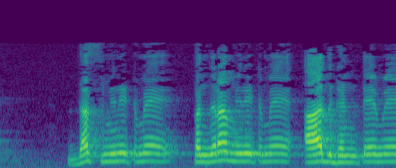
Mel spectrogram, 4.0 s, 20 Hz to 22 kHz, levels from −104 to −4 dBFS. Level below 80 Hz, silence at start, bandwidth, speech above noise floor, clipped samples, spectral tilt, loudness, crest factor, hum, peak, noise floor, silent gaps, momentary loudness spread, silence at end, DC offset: -70 dBFS; 0.7 s; 8 kHz; 39 dB; under 0.1%; -7 dB/octave; -27 LUFS; 20 dB; none; -8 dBFS; -66 dBFS; none; 10 LU; 0 s; under 0.1%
